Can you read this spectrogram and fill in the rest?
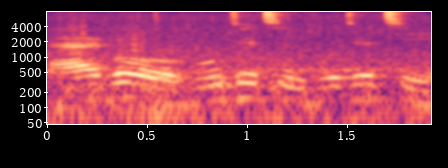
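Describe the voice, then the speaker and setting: A man voicing a weary, gentle poor farmer and father in a cartoon, resigned and plaintive. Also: medium pitch, little pitch movement, moderate pace, far from the mic, natural voice. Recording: storm and rain noise behind voice.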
